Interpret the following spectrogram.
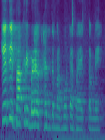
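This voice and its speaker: A quick-tempered young wife in a family stage drama, played by a woman fires back at her husband in a high, bright voice. She speaks fast and sharp and uses rustic dialect words. Her retorts come rapid and pointed. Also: lively intonation. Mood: indignant. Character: overworked young wife, sharp-tongued and defiant.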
